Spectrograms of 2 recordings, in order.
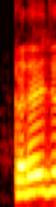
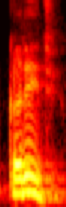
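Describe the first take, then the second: First: करेज with long "ay", like "ka-rayj"; wrong vowel demo. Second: करीज with an i sound, "ka-rij"; correct vowel demo. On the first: Teacher drilling the mistake to avoid, mispronounced. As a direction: push the e in करेज. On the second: Teacher drilling the right reading, carefully pronounced. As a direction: model करीज with i, falling. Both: Shown as a demonstration. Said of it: "करेज नहीं".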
